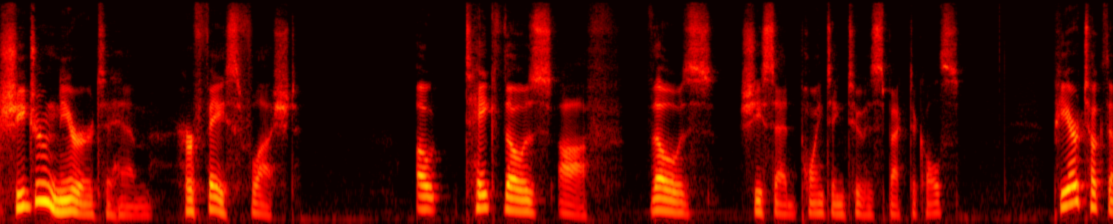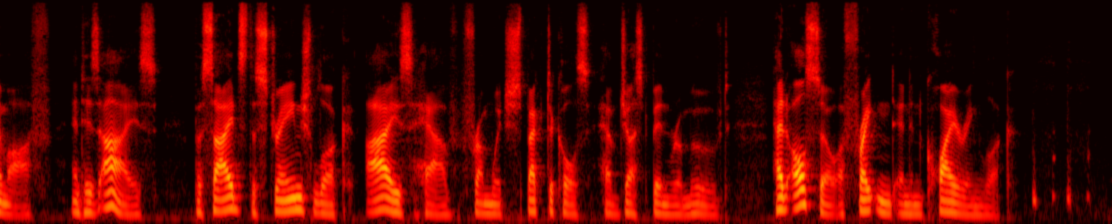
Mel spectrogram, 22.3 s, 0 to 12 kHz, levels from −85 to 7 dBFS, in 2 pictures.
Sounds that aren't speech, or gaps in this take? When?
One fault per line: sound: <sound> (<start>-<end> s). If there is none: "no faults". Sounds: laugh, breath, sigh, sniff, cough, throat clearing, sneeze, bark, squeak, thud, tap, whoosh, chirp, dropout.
sound: cough (21.4-22.1 s)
